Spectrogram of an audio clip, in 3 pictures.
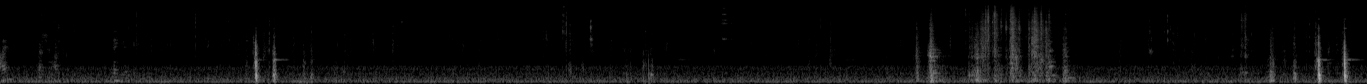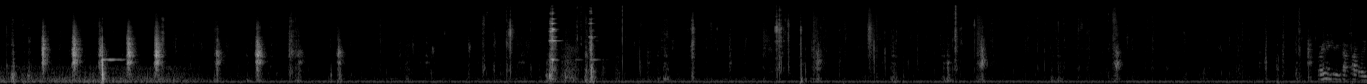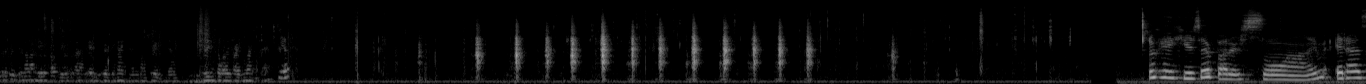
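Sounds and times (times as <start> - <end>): steady low hum: 0.0 - 16.7.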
